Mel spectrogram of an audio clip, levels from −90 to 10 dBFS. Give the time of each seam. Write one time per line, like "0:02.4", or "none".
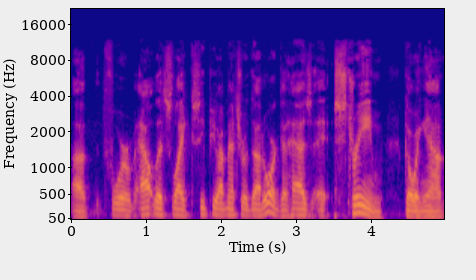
0:03.5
